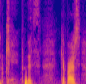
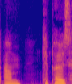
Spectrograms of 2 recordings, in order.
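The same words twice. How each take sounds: First: "kippers" breathed through a laugh. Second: Said in the usual way. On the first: Real, not acted.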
